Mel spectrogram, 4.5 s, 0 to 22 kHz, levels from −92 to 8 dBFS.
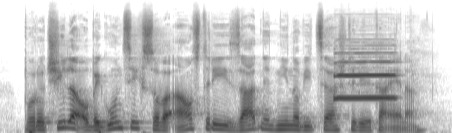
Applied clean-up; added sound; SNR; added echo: none; Wind instrument, woodwind instrument; -2 dB; none.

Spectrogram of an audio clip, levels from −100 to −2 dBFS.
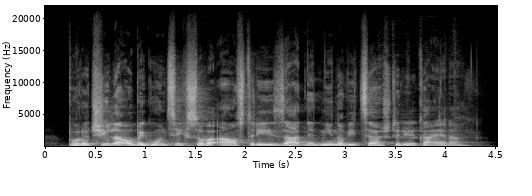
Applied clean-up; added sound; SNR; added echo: neural mask model Resemble Enhance denoiser.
